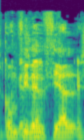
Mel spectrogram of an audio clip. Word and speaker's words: Confidencial: Y además me doy cuenta que como el título original es Black Bag, yo he pronunciado luego Confidential y no, es que es Confidencial. – Es Confidencial.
